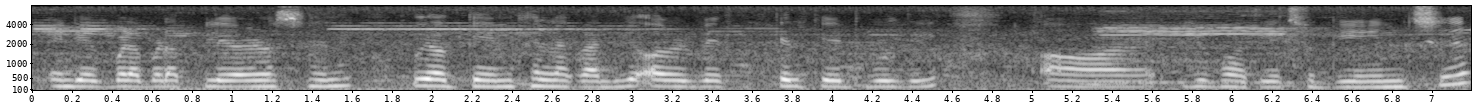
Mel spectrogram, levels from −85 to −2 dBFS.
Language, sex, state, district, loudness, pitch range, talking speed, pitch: Garhwali, female, Uttarakhand, Tehri Garhwal, -17 LUFS, 205-220 Hz, 185 wpm, 210 Hz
